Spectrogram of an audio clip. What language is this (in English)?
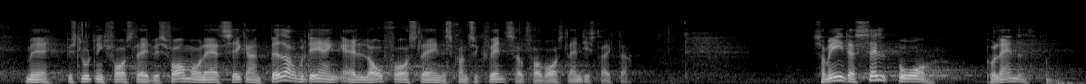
Danish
